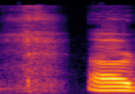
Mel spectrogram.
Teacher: और सघोष व्यंजन में क्या होता है कि स्वर तंत्री में ज्यादा कंपन होता है, और ज्यादा कंपन होता है तो आवाज काफी भारी हो जाती है।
